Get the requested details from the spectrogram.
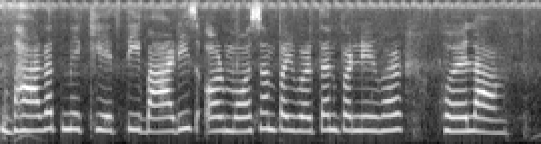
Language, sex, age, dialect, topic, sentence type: Magahi, female, 36-40, Western, agriculture, statement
